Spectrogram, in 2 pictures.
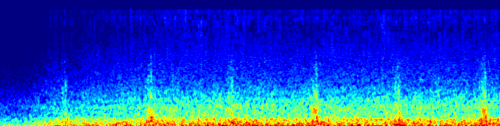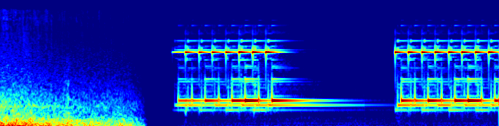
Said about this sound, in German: Wieder klingelte ein Handy.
